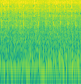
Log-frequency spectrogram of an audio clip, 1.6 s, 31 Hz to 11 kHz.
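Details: 1972 Ford F100 302 V8 running with rockers being adjusted, cut-open valve cover: rapid light ticking over a lumpy idle; one rocker gets less oil, owner suspects a failing lifter, also gasket leak.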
